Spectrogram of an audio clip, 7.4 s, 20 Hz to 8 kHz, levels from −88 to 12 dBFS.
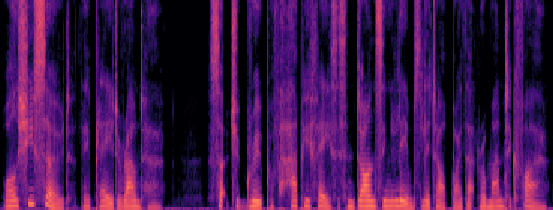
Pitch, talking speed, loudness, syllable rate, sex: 185 Hz, 180 wpm, -22 LUFS, 4.6 syllables/s, female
